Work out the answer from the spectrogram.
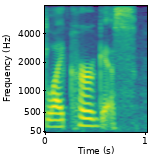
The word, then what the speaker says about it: Lycurgus: Well, I got to this guy, and this is how I think you pronounce his name. It's Lycurgus.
